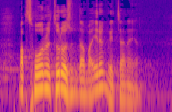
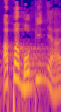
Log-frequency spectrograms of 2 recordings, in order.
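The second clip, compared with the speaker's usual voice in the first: higher, louder irritated father; annoyed scolding; 8 semitones higher, 8 dB louder than usual. Retold or imitated. Father scolds his doubting child, higher and louder. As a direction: scold the child for not trusting. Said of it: "짜증이 나죠".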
